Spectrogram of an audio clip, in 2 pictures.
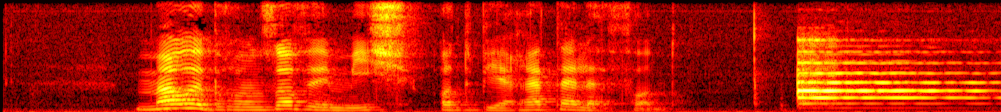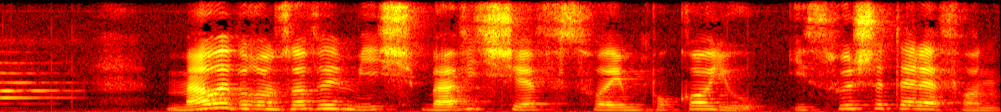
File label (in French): petit ours brun repond au telephone polonais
